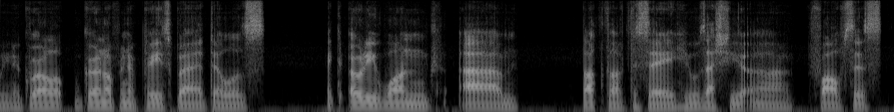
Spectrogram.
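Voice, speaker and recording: Male interviewer, lowish and fairly level pitch, tentative roundabout phrasing, conversational podcast delivery. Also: a little mellow, no echo, clean studio sound.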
